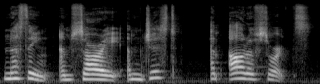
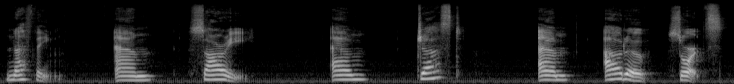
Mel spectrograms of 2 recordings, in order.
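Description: First: Said in the usual way. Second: Slow teaching read with pauses between chunks; careful, drawn-out model reading for learners; slow word by word. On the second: Shown as a demonstration. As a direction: say it slowly, one piece at a time.

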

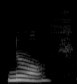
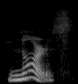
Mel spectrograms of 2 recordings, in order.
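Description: First: British north without r; British English. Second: American north with the r; American English. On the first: Teacher shows north in a British accent. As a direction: north said "nawth", no r, British style. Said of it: "英式英语说". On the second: Teacher shows north in an American accent. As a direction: north said with a clear r, American style. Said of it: "美式英语说". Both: Shown as a demonstration.

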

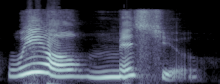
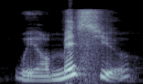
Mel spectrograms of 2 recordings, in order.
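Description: First: WE'LL MISS YOU stretched out word by word; slow model phrase. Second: Said in the usual way. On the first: Shown as a demonstration. Teacher repeats the phrase for learners, slowly. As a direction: give each word time for learners to copy.

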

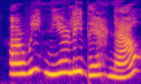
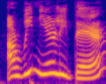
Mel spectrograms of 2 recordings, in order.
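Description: First: High, loud, worn-out frog voice; high, out-of-breath little frog; panting. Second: High little frog asking hopefully; high-pitched question with a rising end; inquiring frog voice. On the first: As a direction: ask as if puffed from walking, high-pitched. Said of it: "panted Frog". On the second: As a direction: ask in a high childlike frog voice. Frog asks about the journey. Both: A narrator's reading.

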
